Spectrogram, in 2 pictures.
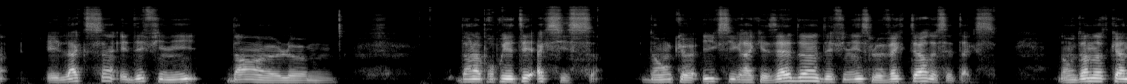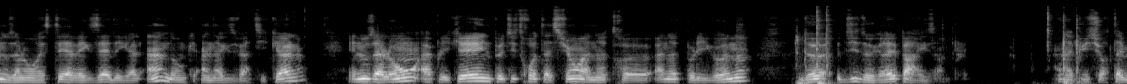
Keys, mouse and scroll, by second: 0.8 click, 1.3 click, 4.3 click, 4.9 click, 5.9 click, 9.9 click, 14.3 click, 19.3 KP_1, 19.5 KP_0, 21.9 Tab.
